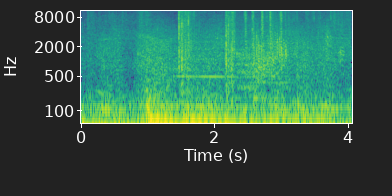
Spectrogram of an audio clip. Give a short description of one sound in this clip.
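Footsteps patter quickly over earth and leaves.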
